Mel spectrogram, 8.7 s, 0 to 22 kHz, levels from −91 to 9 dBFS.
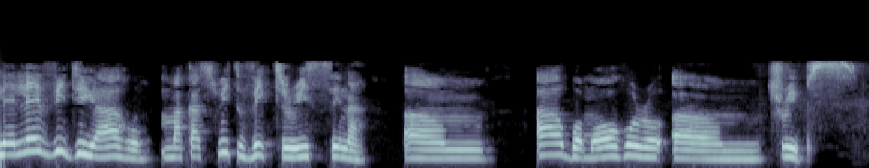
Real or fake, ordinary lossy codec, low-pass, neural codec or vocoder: real; MP3, 32 kbps; 5.4 kHz; none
